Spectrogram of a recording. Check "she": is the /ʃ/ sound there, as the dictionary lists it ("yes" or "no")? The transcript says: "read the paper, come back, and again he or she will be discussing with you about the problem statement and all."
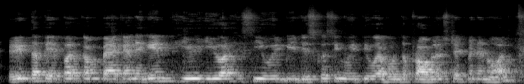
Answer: no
